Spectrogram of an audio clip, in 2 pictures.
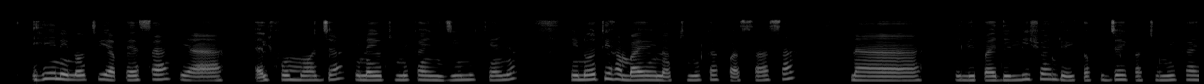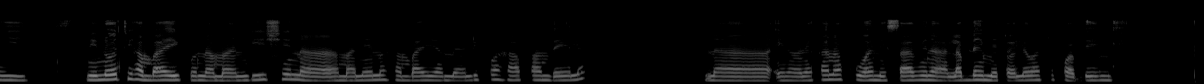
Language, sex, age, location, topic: Swahili, female, 25-35, Nakuru, finance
